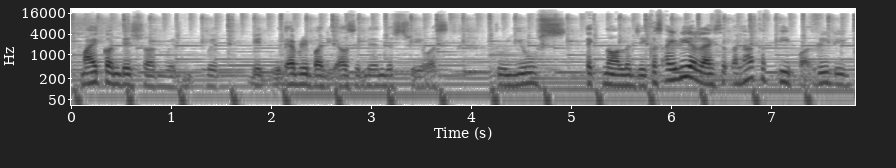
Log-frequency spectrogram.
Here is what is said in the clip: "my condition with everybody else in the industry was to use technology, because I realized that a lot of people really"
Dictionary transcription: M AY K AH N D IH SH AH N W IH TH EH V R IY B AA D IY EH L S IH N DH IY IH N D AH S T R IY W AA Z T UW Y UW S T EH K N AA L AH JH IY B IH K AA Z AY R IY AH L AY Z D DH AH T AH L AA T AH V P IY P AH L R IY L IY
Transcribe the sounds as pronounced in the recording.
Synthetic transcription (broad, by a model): M AY K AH N D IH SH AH N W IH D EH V R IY B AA D IY EH L S IH N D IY IH N D AH S T R IY W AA S T UW Y UW S T EH K N AA L AH JH IY K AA S AY R IY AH L AY S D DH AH T AH L AA T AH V P IY P AH L R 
